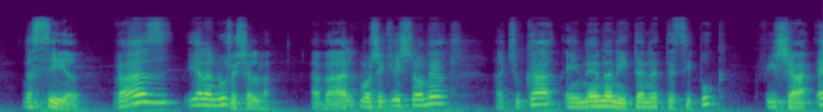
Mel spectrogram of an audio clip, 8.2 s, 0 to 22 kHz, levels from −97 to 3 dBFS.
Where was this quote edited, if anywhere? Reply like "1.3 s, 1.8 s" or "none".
2.3 s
